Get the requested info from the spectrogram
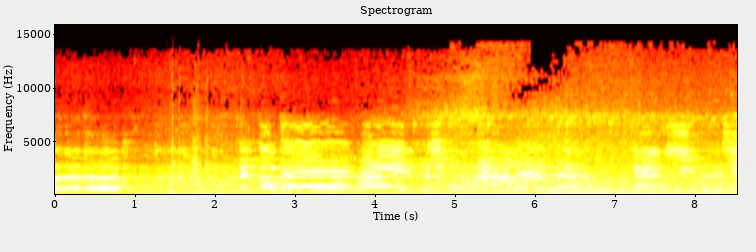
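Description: Singing carried over a horn loudspeaker, with long held notes that waver in pitch, over a steady low rumble.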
